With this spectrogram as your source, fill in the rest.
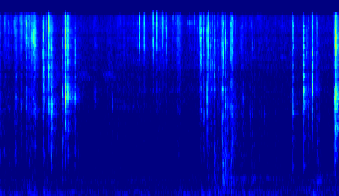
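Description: A metal utility knife blade shaves flakes off the surface of a solid white-and-yellow bar of soap held in the hand. The result is a series of short, crisp, bright scraping and cutting ticks with almost no ring, spread unevenly across a quiet, faintly hissing background.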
